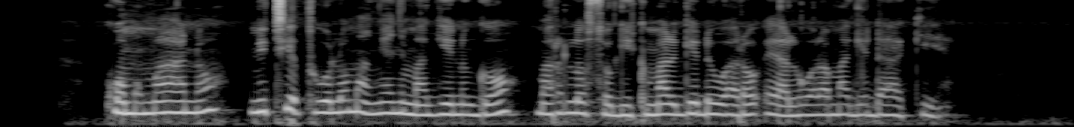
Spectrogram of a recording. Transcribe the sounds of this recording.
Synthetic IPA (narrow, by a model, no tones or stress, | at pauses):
kwommanɔnitjet̪wolomaŋɛɲmaɡɪnɡɔmarlɔsoɡikmarɡedowaɾɔʔɛalwɔɾamaɡɪdakɪ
